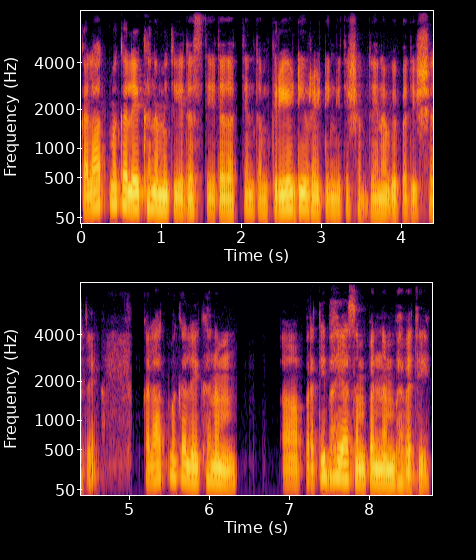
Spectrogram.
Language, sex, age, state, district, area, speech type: Sanskrit, male, 30-45, Karnataka, Bangalore Urban, urban, spontaneous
